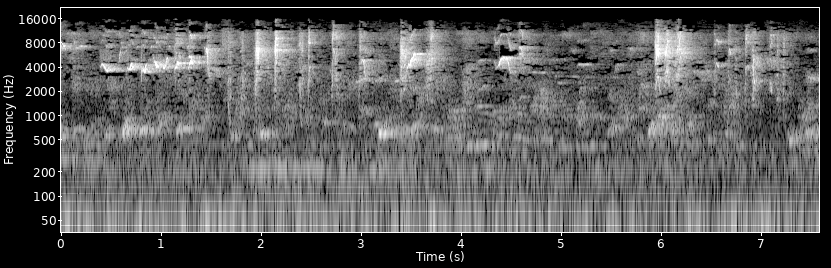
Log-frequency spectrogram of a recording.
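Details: An olive-backed sunbird gives a rapid, very high, thin twittering song of sharp chirps and short rising trills, run together almost without pause. The song is played to provoke a silent kept sunbird into responding.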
